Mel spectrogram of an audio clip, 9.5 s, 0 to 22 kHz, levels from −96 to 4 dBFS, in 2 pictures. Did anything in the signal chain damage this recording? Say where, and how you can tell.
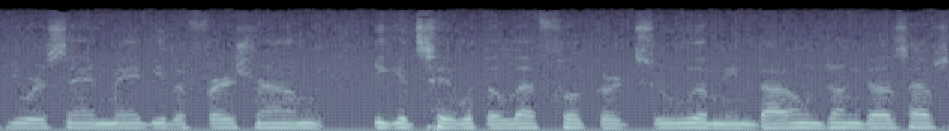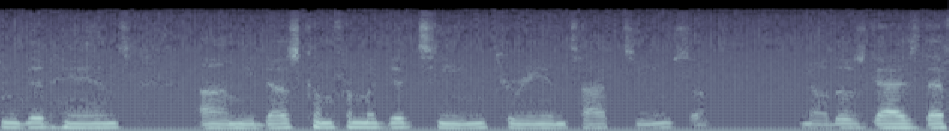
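Yes: mains buzz entered the analogue wiring, audible throughout as a raspy 50 Hz buzz roughly 10 dB under the speech. On a spectrogram it appears as evenly spaced harmonic lines reaching several kHz.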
